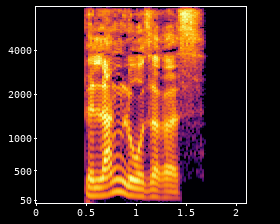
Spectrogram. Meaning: strong/mixed nominative/accusative neuter singular comparative degree of belanglos
- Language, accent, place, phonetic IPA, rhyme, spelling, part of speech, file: German, Germany, Berlin, [bəˈlaŋloːzəʁəs], -aŋloːzəʁəs, belangloseres, adjective, De-belangloseres.ogg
